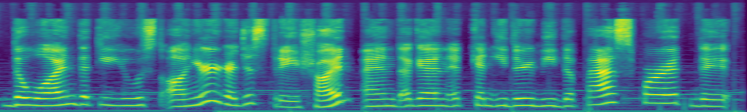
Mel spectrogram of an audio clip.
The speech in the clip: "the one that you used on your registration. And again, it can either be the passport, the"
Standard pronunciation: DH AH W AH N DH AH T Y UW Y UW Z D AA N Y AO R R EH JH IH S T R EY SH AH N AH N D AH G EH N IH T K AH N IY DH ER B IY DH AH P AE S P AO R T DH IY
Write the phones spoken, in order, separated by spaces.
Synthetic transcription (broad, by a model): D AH W AH N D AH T Y UW Y UW S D AA N Y AO R R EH JH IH S T R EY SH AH N AH N D AH G EH N IH T K AH N IY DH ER B IY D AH P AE S P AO R T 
